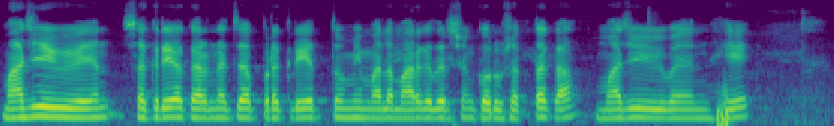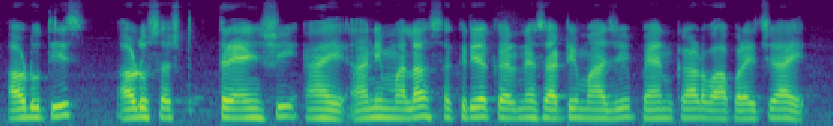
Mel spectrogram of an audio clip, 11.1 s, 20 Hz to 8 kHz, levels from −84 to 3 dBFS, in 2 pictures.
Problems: none marked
